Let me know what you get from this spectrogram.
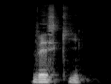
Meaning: to dodge, to duck, to evade
- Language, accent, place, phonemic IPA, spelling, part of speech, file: French, France, Lyon, /vɛs.ki/, vesqui, verb, LL-Q150 (fra)-vesqui.wav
